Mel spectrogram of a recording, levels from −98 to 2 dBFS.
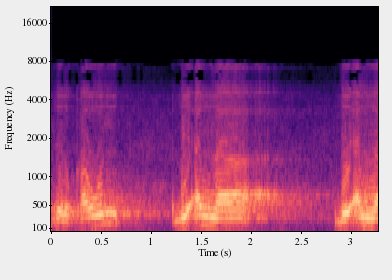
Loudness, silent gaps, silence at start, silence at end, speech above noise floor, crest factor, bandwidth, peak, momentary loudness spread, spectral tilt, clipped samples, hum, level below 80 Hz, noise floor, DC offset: -14 LUFS; none; 0 s; 0 s; 24 dB; 12 dB; 8 kHz; -2 dBFS; 20 LU; -8.5 dB/octave; under 0.1%; none; -44 dBFS; -37 dBFS; under 0.1%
